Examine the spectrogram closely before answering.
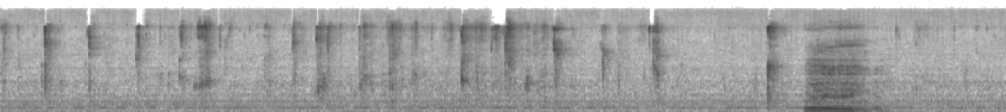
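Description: Soft, scattered mouth clicks and smacks of someone eating close to the microphone. About eight seconds in there is a short hummed vocal sound.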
